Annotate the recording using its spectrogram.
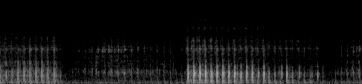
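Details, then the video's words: Female cougar, or mountain lion, living in captivity at a rescue center in Bridgeport, Texas, purring: a loud, fast, pulsed rumble lasting about half a second, a quieter stretch, then another strong throbbing burst of over a second. "Cougar purr"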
